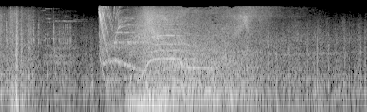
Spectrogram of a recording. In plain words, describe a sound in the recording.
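A glider snaps open with a sharp whoosh.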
